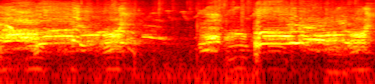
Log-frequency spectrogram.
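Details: Domestic geese, a protective flock kept as farm poultry in the Philippines, give loud harsh honks in overlapping bursts, with a short lull near the middle before the clamour resumes.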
